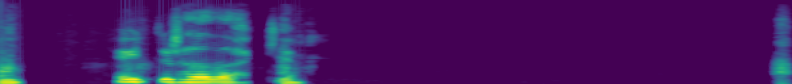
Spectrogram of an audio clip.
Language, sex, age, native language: Icelandic, female, 9, Icelandic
